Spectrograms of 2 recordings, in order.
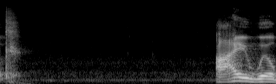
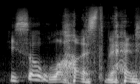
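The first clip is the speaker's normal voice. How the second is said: usual speaking voice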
